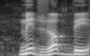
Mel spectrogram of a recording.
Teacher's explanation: র এবং লাম আসলে গুন্না করতে হবে না গুন্না ছাড়া মিলিয়ে পড়তে হবে তাজদিদ ধরে এখানে তাসদিদ দেওয়া না থাকলেও তাজদিদ ধরে মিলিয়ে পড়তে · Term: ঈদগামে বেলাগুন্না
